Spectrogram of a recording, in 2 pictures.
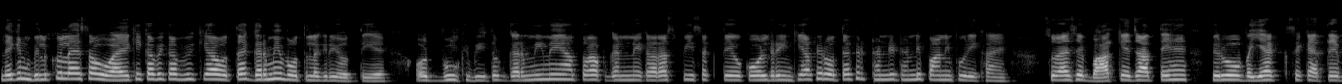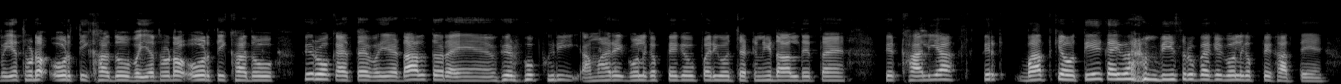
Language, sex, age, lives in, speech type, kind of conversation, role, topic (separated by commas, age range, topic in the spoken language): Hindi, male, 20-24, India, conversation, podcast, guest, Aisa kaunsa shehar ka local khaana hai jo aap aaj tak bhool nahi paaye, aur woh kya tha?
